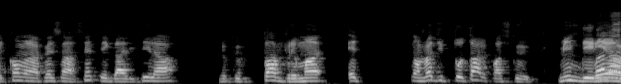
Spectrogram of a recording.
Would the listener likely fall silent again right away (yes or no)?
no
